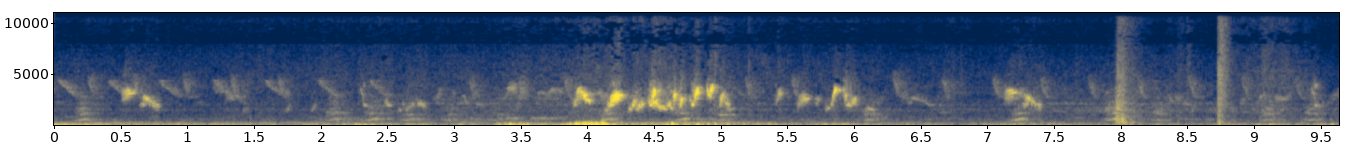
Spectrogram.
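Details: Red-whiskered bulbuls recorded while trapping wild birds in 2020. Dense, rapid chirps and warbled phrases overlap from several birds, swelling into a loud burst near the middle. Sharp clicks are heard toward the end.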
